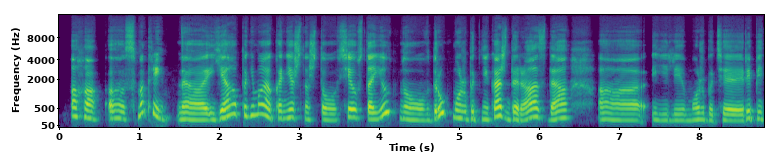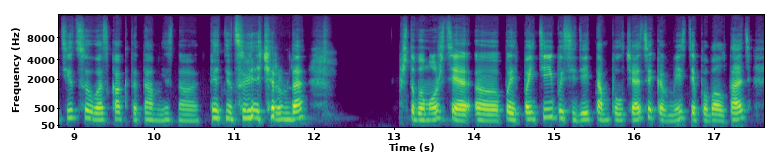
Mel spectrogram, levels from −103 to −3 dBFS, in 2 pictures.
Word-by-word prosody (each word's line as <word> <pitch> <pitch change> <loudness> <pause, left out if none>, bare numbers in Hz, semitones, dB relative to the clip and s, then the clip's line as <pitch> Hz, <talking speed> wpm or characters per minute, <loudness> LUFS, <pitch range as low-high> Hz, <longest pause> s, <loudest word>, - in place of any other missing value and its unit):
Ага, 215 -8 +1
э, 205 -1 0
смотри, 250 - -2
э, 170 -2 +2
я 220 - +2
понимаю, 290 -4 0
конечно, 215 -2 -3
что 170 -2 -3
все 235 +9 +3
устают, 230 - +2
но 170 -4 -2
вдруг, 345 - 0
может 210 -3 -2
быть, 195 0 -6
не 175 -1 -5
каждый 190 -6 +4
раз, 235 +9 +2
да, 205 +6 +1 0.3
а, 165 -3 -3
или, 160 -2 -10
может 170 +3 -6
быть, 155 +1 -8
э, 150 -2 +2
репетиция 210 +3 -3
у - - -1
вас 175 0 +2
как-то 190 -2 -3
там, 165 -2 -6
не 175 - -10
знаю, 155 -3 -10
пятница 215 -1 -1
вечером, 210 -4 +3
да. 205 +5 +5 1.2
Что - - -2
вы 170 -1 +3
можете, 170 -3 +5
э, 155 -3 +3
пой 180 -3 +3
пойти 185 +8 +1
посидеть 180 -4 -3
там 165 0 0
полчасика 170 +1 0
вместе, 175 +6 -4
поболтать, 165 +5 +1
180 Hz, 150 wpm, -21 LUFS, 165-215 Hz, 1.2 s, да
